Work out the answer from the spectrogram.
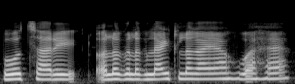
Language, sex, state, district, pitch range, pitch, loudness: Hindi, female, Jharkhand, Palamu, 235-255 Hz, 245 Hz, -13 LUFS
